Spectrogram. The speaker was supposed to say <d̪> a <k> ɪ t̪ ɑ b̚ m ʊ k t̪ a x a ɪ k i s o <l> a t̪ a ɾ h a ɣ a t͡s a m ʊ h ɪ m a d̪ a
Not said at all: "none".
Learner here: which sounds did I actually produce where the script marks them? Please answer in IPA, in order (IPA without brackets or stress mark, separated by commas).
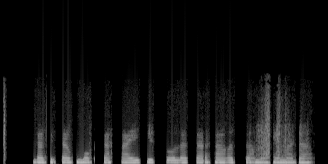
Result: d̪, k, l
